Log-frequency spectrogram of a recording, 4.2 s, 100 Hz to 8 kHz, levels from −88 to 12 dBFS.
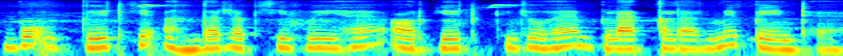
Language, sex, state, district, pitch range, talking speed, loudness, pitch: Hindi, female, Chhattisgarh, Raipur, 185-205 Hz, 240 wpm, -19 LUFS, 195 Hz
